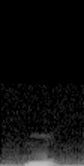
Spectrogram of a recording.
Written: mu2

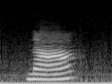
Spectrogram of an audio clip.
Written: na2

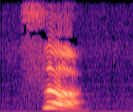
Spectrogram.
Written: se4

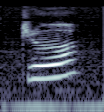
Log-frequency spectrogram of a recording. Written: zhe2

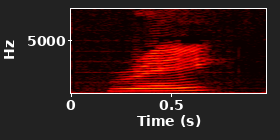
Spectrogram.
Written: rui2

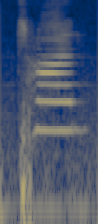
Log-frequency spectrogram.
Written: chan1

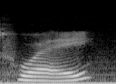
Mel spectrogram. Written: cui3

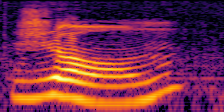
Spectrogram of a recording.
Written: rong3

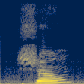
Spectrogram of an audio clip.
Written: sheng2

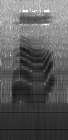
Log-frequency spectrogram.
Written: mo3

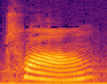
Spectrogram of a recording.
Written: chuang3

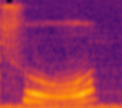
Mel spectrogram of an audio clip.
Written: chu3

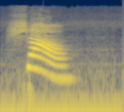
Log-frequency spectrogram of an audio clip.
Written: shao4

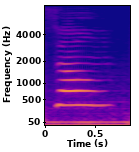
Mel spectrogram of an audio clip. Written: seng1

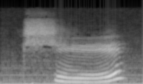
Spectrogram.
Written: chi3

